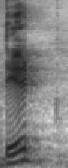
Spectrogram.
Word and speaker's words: debt: DEBT, इसका उच्चारण होता है डेट, बी यहाँ पे साइलेंट है।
